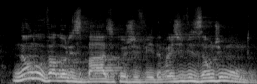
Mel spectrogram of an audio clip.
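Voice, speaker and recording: Lively intonation and a fairly quick pace mark this man's speech, heard through noticeable background noise and audible room echo. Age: 30s. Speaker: business executive. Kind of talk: interview. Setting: TV studio. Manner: fast.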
